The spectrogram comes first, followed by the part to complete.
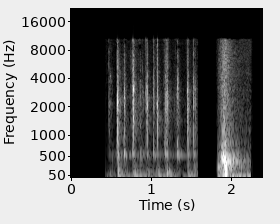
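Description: Rapid typing on a keyboard, about eight quick clicks in a row, followed near the end by a single louder thump, used as the sound effect for a logo appearing.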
